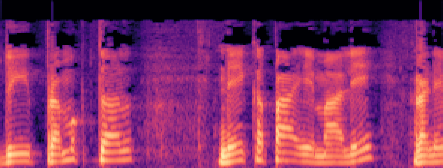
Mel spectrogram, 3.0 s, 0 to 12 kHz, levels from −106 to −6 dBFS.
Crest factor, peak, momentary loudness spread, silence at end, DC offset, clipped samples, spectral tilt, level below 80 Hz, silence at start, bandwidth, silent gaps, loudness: 20 dB; 0 dBFS; 6 LU; 0 s; under 0.1%; under 0.1%; -7.5 dB/octave; -58 dBFS; 0 s; 8 kHz; none; -21 LUFS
